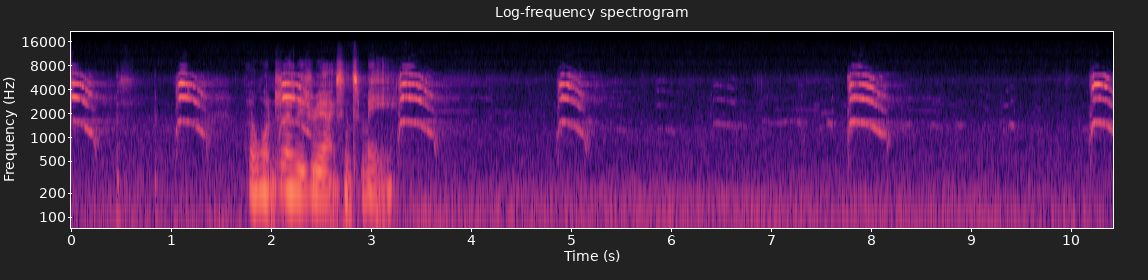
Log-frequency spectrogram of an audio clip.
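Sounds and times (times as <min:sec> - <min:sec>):
bird squawking on a house roof: 0:00.0 - 0:00.4, 0:01.0 - 0:01.4, 0:02.0 - 0:02.5, 0:03.2 - 0:03.8, 0:04.8 - 0:09.6, 0:10.2 - 0:10.4
speech: 0:01.8 - 0:03.4.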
